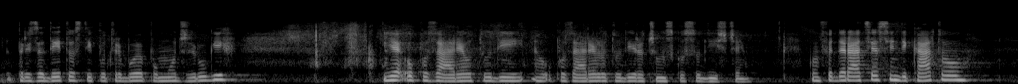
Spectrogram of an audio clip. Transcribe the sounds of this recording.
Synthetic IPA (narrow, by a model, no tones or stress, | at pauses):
pɾizad̪eːt̪ɔst̪ipɔt̪ɾɛbuːjɛpɔmoːd͡ʒd̪ɾuːɡix | jɛʔɔpɔzaɾjawt̪ud̪iɔpɔzaːɾjalɔt̪uːd̪iɾat͡ʃuːnskɔsɔd̪iʃt͡ʃɛ | kɔnfɛd̪ɛɾaːt̪sijasind̪ikaːt̪ɔw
